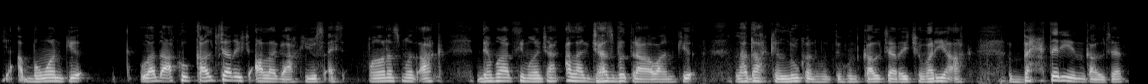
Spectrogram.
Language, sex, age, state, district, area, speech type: Kashmiri, male, 30-45, Jammu and Kashmir, Ganderbal, urban, spontaneous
